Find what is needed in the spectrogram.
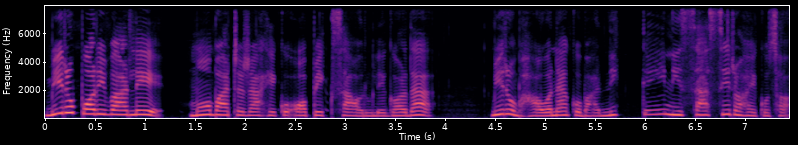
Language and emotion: Nepali, sad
